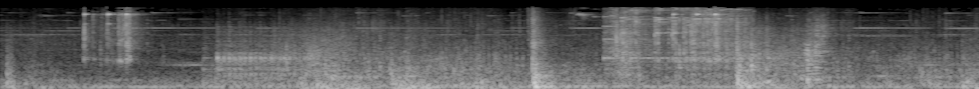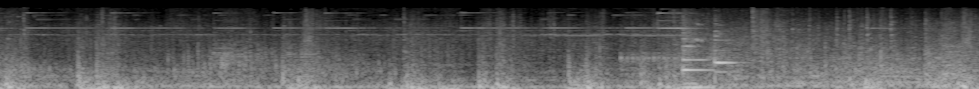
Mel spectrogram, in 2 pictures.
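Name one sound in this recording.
Short chimes ring as items are picked up.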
